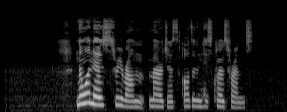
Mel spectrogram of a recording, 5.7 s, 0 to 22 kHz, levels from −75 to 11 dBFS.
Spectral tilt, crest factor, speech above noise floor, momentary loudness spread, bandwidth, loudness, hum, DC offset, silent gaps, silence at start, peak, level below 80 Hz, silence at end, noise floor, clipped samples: -3.5 dB/octave; 20 dB; 44 dB; 19 LU; 11.5 kHz; -21 LUFS; none; under 0.1%; none; 1.25 s; -2 dBFS; -70 dBFS; 0.7 s; -64 dBFS; under 0.1%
